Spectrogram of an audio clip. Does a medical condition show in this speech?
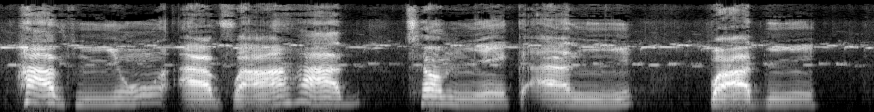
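Yes: speech impediment; no speech therapy yet.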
